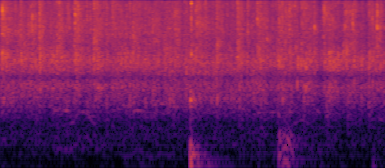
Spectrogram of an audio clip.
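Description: Audience applause at a cdH New Year's reception in the province of Luxembourg, Belgium, honouring André Bouchard: steady broadband clapping from a crowd throughout, with a brief sharp thump near the middle and faint voices underneath.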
